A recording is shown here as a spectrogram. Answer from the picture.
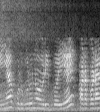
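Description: A child's high-pitched voice speaking without pause, narrating.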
